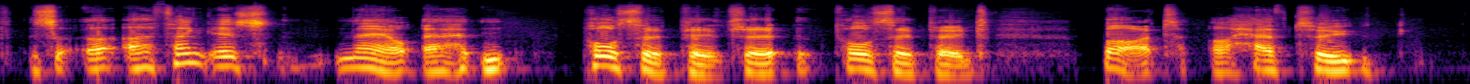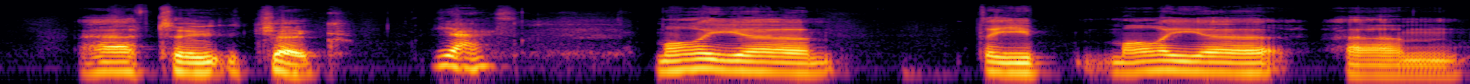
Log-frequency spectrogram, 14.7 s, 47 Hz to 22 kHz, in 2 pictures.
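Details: Aphasia in an adult man, a father, after a stroke in October 2019; audible word-finding difficulty and garbled words.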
